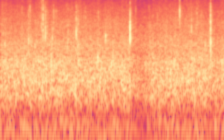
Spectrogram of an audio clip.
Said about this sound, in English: Did you know that this sound, gentle rain, is the top sound of all white noise sounds that people pick? And it is literally synonymous with the idea of gentleness.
